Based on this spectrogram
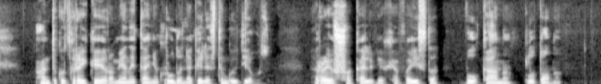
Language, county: Lithuanian, Vilnius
